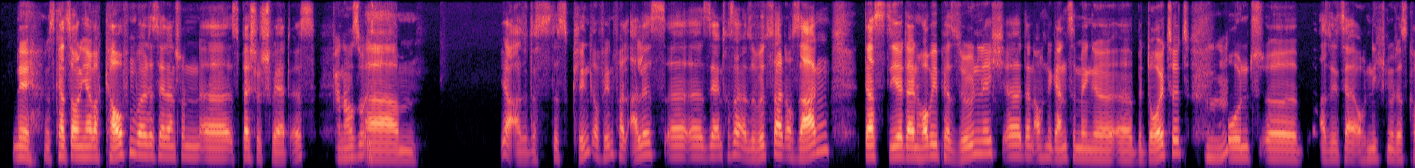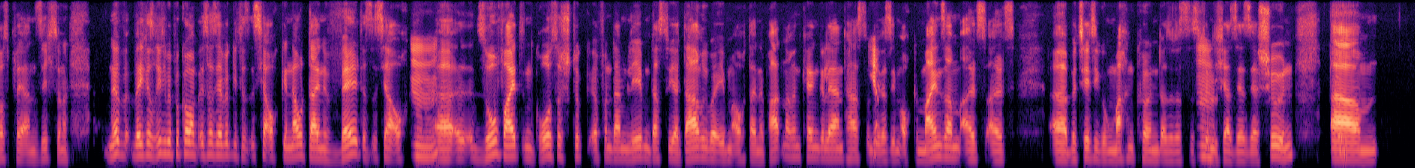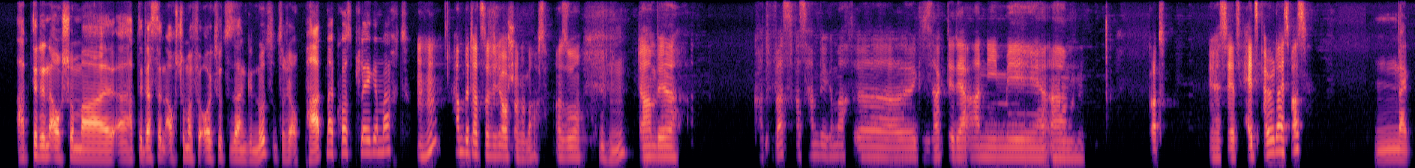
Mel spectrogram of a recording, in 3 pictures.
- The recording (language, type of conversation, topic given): German, unstructured, Was bedeutet dir dein Hobby persönlich?
- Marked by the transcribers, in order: stressed: "Welt"; other background noise; unintelligible speech; static; tsk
